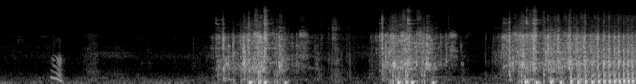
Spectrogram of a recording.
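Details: Alcohol-fuelled 212 single-cylinder go-kart engine after about 3 months stored undrained: a few pulls, then catches and settles into quick, even putter with no misfires; starts and idles fine.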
